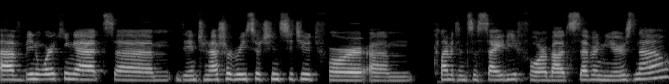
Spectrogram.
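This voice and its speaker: The recording is very clean, with a silent background. Speech comes at a moderate pace in a French accent, with fairly even intonation. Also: woman. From France. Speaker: climate researcher. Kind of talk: educational presentation.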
